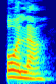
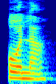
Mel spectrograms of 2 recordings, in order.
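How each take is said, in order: The two takes are said the same way.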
